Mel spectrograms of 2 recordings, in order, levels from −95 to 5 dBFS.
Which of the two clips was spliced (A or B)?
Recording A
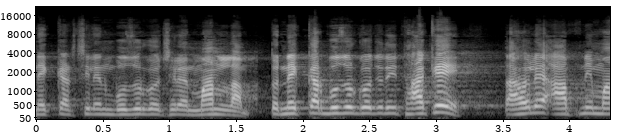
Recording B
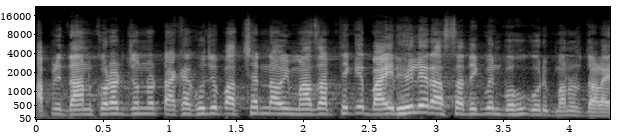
A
